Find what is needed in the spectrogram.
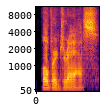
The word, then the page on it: overdress: American English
